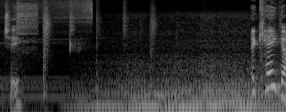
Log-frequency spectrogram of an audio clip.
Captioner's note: engine noise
